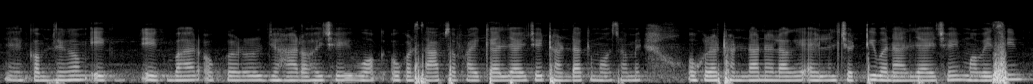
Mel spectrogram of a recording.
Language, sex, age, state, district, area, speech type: Maithili, female, 18-30, Bihar, Sitamarhi, rural, spontaneous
